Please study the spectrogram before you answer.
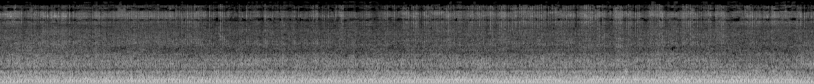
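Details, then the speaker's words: Push mower that sat 6 years with water in the engine, now mowing after a new head gasket, with the governor disconnected and throttle adjusted: the engine holds even speed while cutting, firing smoothly with no misses or surging. It runs normally under load. "This mower's running good now. It runs a lot better with the new head gasket."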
